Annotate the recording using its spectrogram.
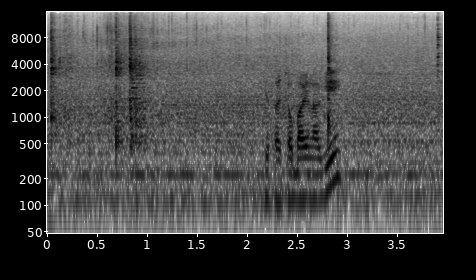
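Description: A gas burner roars steadily under a wok.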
